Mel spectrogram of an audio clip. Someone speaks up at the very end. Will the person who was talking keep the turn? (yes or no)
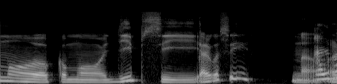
no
